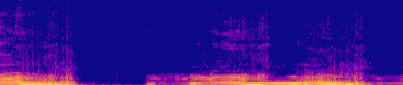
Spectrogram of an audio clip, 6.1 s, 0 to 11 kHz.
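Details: Two wild male lions, great-grandsons of the Mapogos, roaring at sunset on 9 October 2024: deep, rumbling harmonic roars, a first one lasting about a second, then a pause and a longer, swelling roar of about three seconds.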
